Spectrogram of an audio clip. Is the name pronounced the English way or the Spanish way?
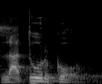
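Spanish. The name is pronounced with Spanish sounds. It suits speaking in a Spanish-language church. "I never say it like that"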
